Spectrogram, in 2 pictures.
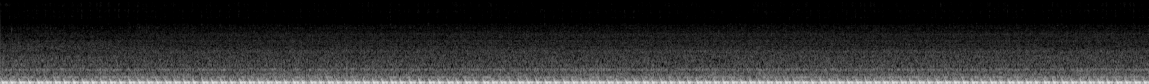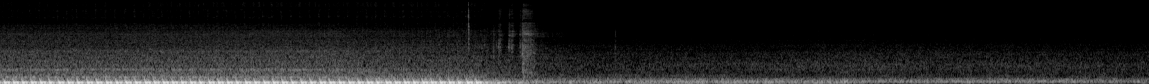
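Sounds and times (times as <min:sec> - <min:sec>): diesel engine droning: 0:00.0 - 0:17.2.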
